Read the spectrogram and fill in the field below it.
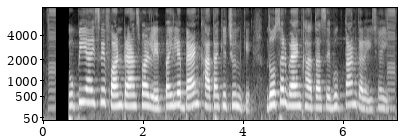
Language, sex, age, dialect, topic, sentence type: Magahi, male, 18-24, Western, banking, statement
